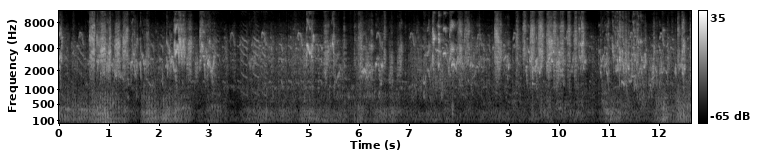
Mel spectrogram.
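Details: Several yellow budgerigars keep up busy, high-pitched chattering and scratchy warbling, broken by quick clicks and brief pauses, with occasional soft wing-flutter sounds.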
